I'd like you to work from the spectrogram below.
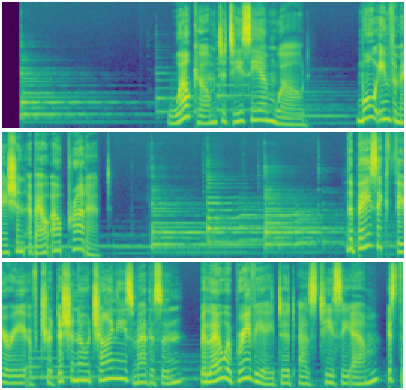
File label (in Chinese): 英文专题中医药学介绍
